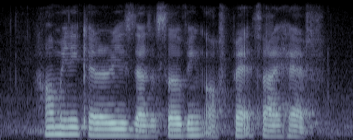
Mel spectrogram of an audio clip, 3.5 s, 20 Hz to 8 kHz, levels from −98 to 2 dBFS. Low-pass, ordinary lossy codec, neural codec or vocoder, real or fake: 7.2 kHz; Opus, 24 kbps; none; real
